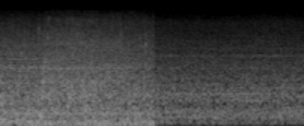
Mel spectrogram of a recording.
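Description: The tail of a documentary soundtrack, music with a wash of noise, fading down and cutting off about a second in. Only faint hall room noise follows.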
